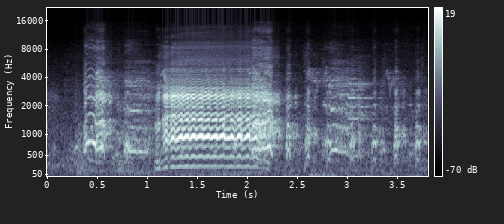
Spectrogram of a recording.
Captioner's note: mowing & Cackling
